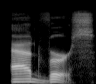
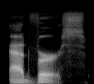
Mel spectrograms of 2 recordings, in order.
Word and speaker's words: adverse: The stress is on the first syllable. It's adverse, not adverse.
